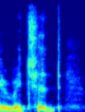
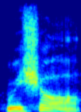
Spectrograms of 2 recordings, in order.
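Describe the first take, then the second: First: It is said the English way, with a final D. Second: It is said the French way, with a silent D. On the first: The speaker calls it wrong. "It's not like in English, you do not say Richard" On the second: The speaker calls it right. "Do not pronounce the D"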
